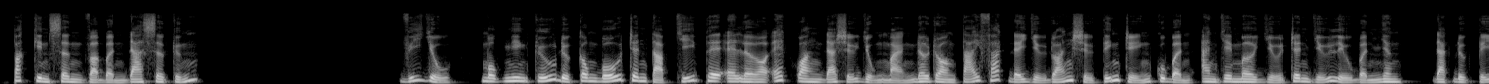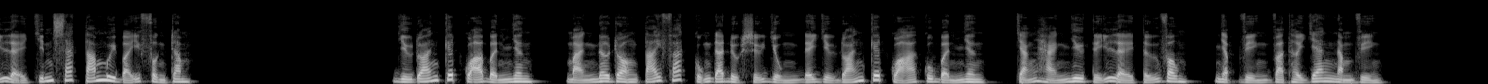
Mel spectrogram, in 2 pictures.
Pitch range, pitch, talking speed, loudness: 105-140 Hz, 120 Hz, 170 wpm, -20 LUFS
